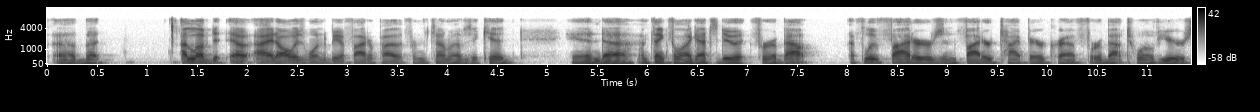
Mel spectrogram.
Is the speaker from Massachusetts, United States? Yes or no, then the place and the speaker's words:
no; Fort Smith, Arkansas, United States; And I got picked up for an Air National Guard slot in my hometown of Fort Smith.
